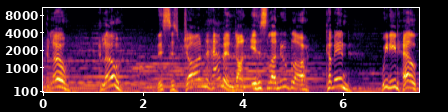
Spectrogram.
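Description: An elderly park founder, played by a man, pleads in a high, swooping voice. He speaks slowly and anxiously. Music plays beneath him in this fan audio drama. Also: sing-song, full character voice. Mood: pleading. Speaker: voice actor.

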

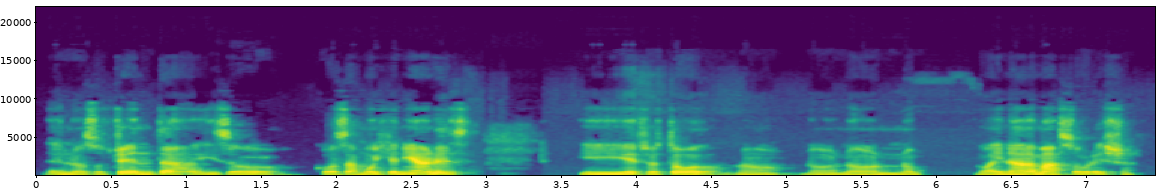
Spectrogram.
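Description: Argentine guy answering interview questions, mid pitch, hesitant, keeps doubling back on words. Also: steady tone, a little slow. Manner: hesitant, repeating words as he goes. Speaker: interviewed author, journalist and biographer. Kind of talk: conversational remote interview. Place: remote video call.

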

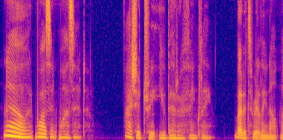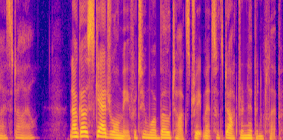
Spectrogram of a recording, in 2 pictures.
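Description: Husky, low-voiced imperious older woman. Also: animated, a little fast, a little mellow, dry recording, studio quality, exaggerated voice. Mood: sardonic. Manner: commanding, cutting, sardonic. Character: imperious aging cosmetics queen, sharp-tongued and vain. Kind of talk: campy audio drama acting.

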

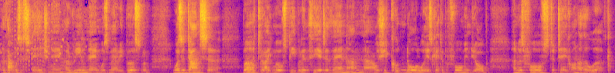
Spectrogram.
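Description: An older man with a mid-pitched voice narrates a mystery as a storyteller. His delivery is theatrical and deliberate, leaning on key words and pausing for drama. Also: vocal fry, soft background music. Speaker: storyteller, former theatre worker.

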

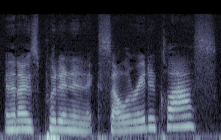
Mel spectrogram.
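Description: A woman's voice: medium pitch, brisk, smooth, no room sound. A middle-aged woman from Cleveland, a school's founding director, talking casually in an interview with many fillers and easy laughs. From Cleveland, USA.

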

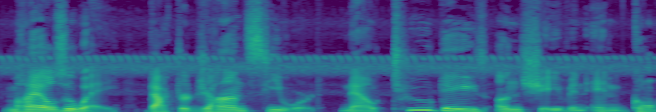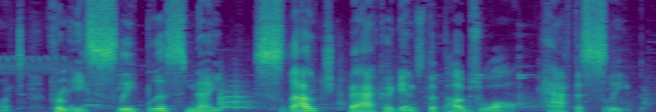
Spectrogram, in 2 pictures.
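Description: A man's voice: mid-range voice, expressive, measured pace, gravelly, few pauses, fairly bright tone, a little hiss or hum. A man reading scripted narration for a radio drama.

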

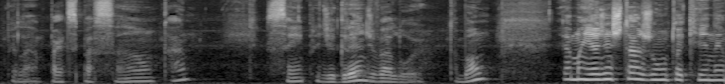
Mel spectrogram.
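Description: Guy hosting a spiritist meeting, soft mellow voice, calm and gentle. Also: on the high side. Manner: calm, gentle, with friendly verbal tags. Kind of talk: closing prayer and announcements.

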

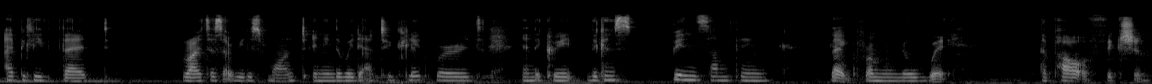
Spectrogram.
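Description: Woman podcast host, slow unhurried delivery, gravelly husky voice, rambling restarts. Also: lowish voice, flat delivery, sharp tone, slight background noise, low-quality recording. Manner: rambling, restarts and self-corrects. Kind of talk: solo podcast monologue.

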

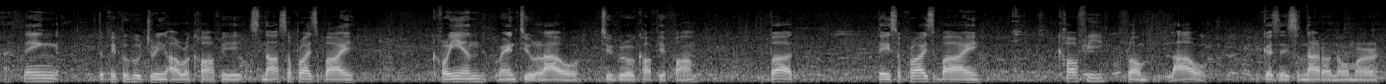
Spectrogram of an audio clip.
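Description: A man representing a coffee farm who answers interview questions in halting, careful non-native phrasing. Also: on the low side, fairly even intonation, background noise.

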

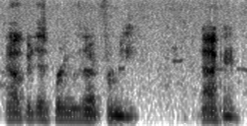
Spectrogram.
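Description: A man's voice: lowish voice, fairly even intonation, fairly quick. Man guiding a game over faint noise. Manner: patient, step-by-step explaining, hesitant. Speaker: dungeon master, teacher. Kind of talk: guiding an online tabletop role-playing game.

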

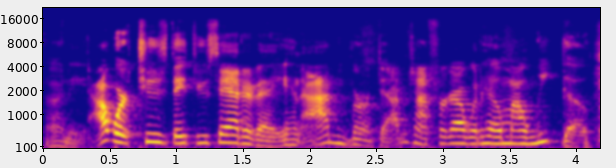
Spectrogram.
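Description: A woman's voice: on the low side, big pitch swings, fast talker, a bit bright. A woman in her thirties co-hosting a podcast, chatting emphatically and often saying "honey". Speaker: podcast co-host. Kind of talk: casual chat.

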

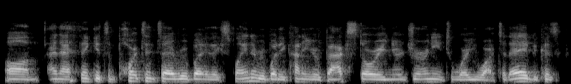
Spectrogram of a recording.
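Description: A man's voice: medium pitch, little pitch movement, very fast, mellow, husky, dull audio. A man hosting a podcast, introducing a guest and asking questions in a loose, friendly way with many fillers. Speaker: podcast host.

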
